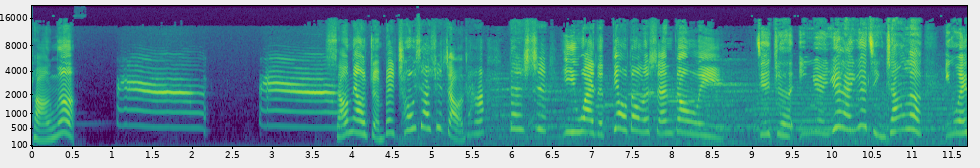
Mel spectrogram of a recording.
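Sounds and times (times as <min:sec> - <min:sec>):
speech: 0:00.0 - 0:00.6, 0:03.8 - 0:11.6
cat meowing: 0:01.0 - 0:03.9.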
